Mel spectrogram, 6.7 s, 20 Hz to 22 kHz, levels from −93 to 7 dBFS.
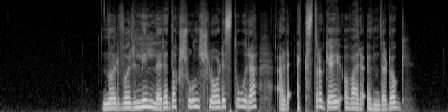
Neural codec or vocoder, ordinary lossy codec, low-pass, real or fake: vocoder, 44.1 kHz, 128 mel bands every 256 samples, BigVGAN v2; none; none; fake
